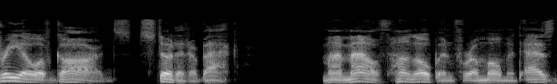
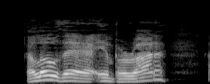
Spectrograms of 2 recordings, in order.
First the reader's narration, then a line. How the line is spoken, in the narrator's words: I said in a cheery tone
